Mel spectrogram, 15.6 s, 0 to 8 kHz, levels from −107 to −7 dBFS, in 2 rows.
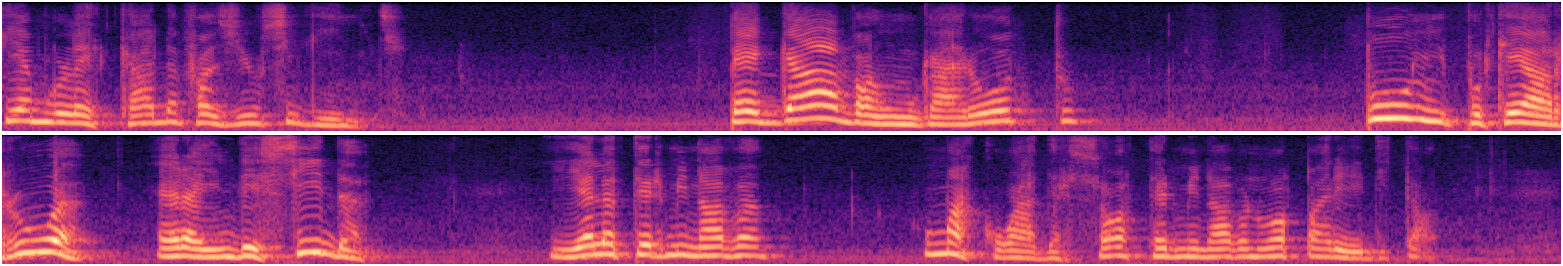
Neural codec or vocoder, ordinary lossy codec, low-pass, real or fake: none; none; none; real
